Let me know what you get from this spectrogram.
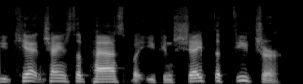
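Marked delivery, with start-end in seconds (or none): none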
